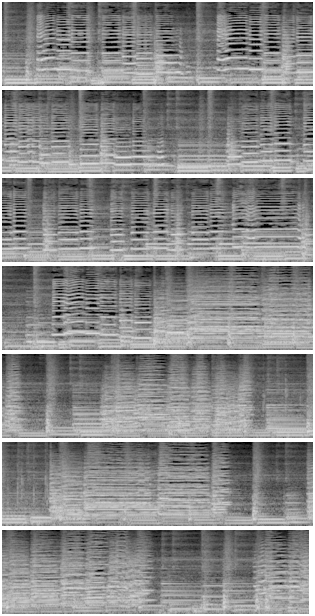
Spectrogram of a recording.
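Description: Live jazz big band playing an instrumental chorus: a saxophone solo over a walking bass and rhythm section, then from about halfway the full brass section comes in with loud punched chords.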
